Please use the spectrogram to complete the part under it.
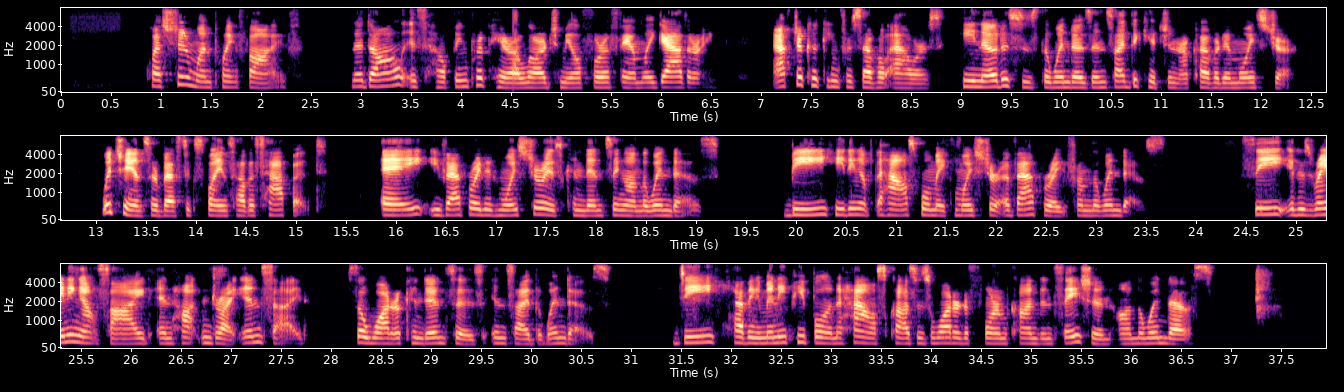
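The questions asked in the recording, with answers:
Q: Which answer best explains how this happened?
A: A: Evaporated moisture is condensing on the windows.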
